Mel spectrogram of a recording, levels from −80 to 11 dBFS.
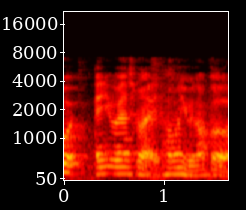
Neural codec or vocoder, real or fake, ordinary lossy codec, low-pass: autoencoder, 48 kHz, 128 numbers a frame, DAC-VAE, trained on Japanese speech; fake; none; 7.2 kHz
